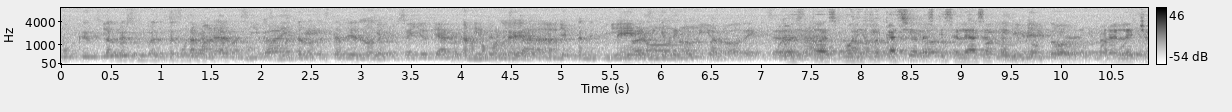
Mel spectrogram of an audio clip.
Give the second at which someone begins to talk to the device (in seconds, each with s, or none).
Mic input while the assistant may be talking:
7.2 s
